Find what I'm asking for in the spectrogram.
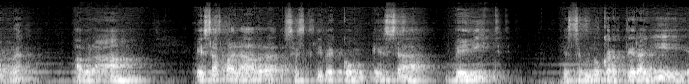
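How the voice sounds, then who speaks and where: A Bible lesson comes from a middle-aged man with a slightly high, dark voice, captured at a distance. Emphatic, he keeps punctuating his explanations with "¿verdad?". The setting is an echoey room with the blinds closed, his voice off-mic.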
